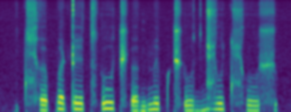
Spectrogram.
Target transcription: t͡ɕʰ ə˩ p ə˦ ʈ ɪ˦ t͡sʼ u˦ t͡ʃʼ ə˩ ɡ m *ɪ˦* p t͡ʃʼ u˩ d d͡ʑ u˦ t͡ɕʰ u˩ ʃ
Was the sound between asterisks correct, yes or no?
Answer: yes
